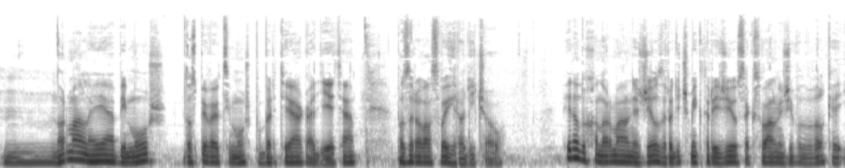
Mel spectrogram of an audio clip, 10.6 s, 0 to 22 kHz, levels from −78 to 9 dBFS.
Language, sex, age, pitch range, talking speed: Slovak, male, 40-59, 85-105 Hz, 130 wpm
